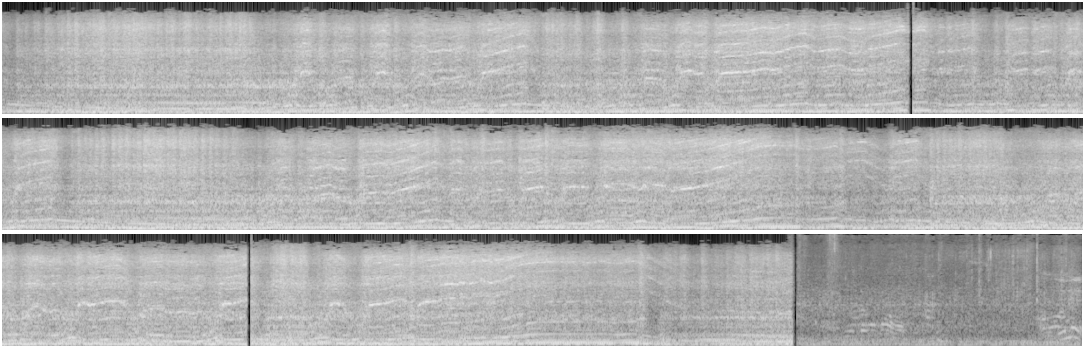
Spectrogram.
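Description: Drift car engine heard from inside the cabin, revving up and down over and over as the car is driven sideways, with tyres squealing. It cuts off suddenly near the end.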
